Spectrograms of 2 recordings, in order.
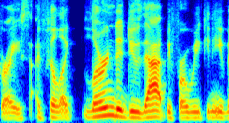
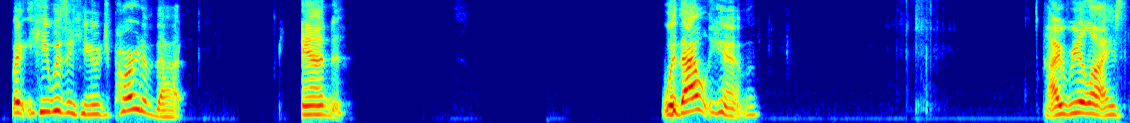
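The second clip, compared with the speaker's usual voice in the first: crying; 4 semitones higher than usual. Real, not acted. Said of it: "Let's cry it out".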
